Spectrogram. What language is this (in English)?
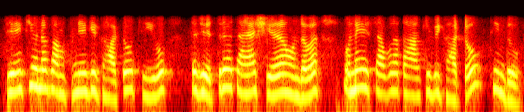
Sindhi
